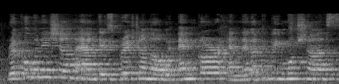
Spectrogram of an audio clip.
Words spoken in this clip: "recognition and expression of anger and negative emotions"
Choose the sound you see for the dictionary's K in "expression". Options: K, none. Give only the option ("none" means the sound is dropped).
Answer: none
